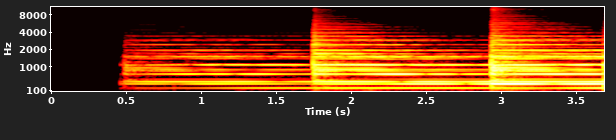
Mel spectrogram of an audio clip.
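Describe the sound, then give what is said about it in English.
A church bell tolls three slow strokes about a second apart, announcing the hour of None. Each stroke is loud, its rich metallic hum swelling and overlapping the last, with no voices. “At 1:30, Father Simon heard the bells announcing none, and for a moment he almost looked as though he was about to sit up.”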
